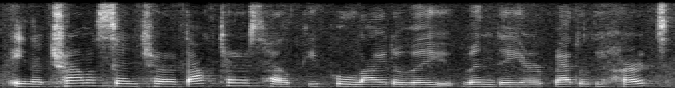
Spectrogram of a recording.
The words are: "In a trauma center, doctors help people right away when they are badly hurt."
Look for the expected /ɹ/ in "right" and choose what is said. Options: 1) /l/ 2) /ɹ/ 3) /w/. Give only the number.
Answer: 1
